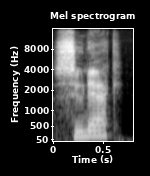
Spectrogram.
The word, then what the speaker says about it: Sunak: Yeah, Sunak.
